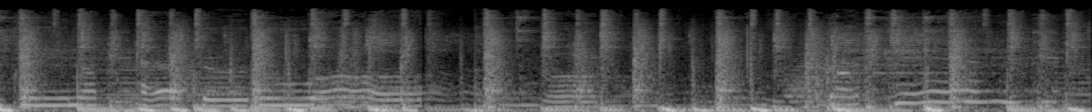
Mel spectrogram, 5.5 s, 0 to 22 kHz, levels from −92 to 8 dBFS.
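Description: At 2.12 s a sudden gain jump drops everything, sound and background noise alike, by about 12 dB until 2.39 s, when the level snaps back. The cause is likely a digital gain change applied instantly without a ramp. The waveform shows a rectangular step in its envelope; the spectrogram shows a dimmed band across all frequencies.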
